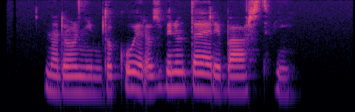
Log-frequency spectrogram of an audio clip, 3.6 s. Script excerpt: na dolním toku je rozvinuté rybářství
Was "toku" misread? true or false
false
